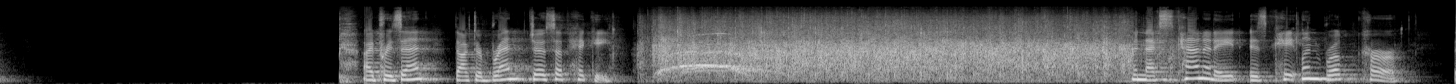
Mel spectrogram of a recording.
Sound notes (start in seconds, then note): 6.3 applause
